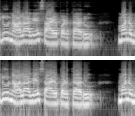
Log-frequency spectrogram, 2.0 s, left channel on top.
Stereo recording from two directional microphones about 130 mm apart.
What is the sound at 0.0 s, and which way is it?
Speech, 30° right (ahead or behind).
